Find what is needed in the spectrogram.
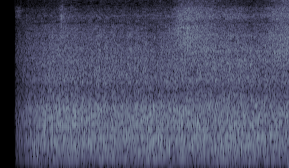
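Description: Steady background noise, a constant even hum and hiss with no distinct events, starting a moment after the recording begins.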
